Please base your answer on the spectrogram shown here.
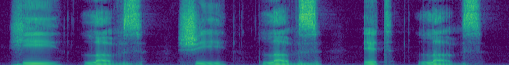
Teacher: This final S in loves is pronounced Z.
